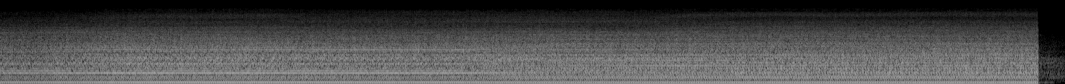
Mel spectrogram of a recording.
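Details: 2015 Toyota Sienna AWD 3.5 V6, after replacing donut gaskets and bolt springs on both sides of the rear catalytic converter: smooth, even idle with steady low hum, no puffing or ticking; exhaust leak repaired.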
